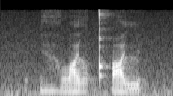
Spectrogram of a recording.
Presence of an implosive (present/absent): absent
